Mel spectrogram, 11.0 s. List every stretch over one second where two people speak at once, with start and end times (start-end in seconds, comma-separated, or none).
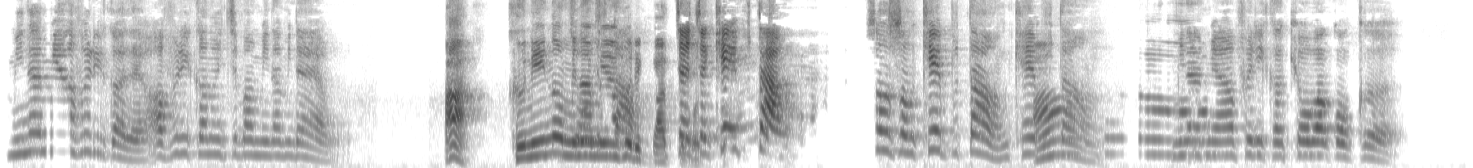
4.2-5.5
